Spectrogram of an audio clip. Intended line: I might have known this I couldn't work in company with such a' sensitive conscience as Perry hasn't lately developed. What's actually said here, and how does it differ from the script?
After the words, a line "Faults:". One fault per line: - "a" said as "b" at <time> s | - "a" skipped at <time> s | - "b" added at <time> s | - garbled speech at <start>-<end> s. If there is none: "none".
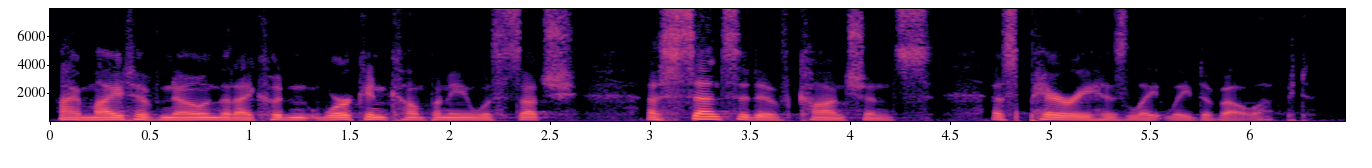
I might have known that I couldn't work in company with such a' sensitive conscience as Perry has lately developed.
Faults:
- "this" said as "that" at 0.8 s
- "hasn't" said as "has" at 5.2 s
